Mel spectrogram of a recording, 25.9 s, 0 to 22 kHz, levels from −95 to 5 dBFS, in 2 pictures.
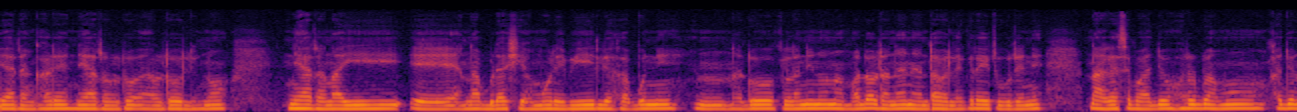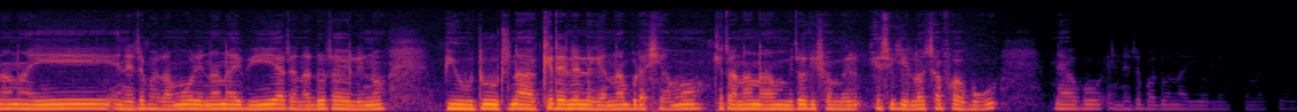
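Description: Speech that fades out over its last few seconds, from roughly 22.7 s to 25.9 s, shows truncation distortion on a fade from 22.65 s onward. The gain stage drops the low-order bits without dither, so as the level shrinks the waveform collapses into coarse steps. The grain fits roughly 12-bit resolution. It is worst from 24.94 s to the end, where the tail turns gritty.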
